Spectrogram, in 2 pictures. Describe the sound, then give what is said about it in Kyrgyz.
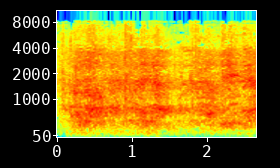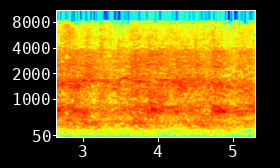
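A large crowd of activists shouts slogans at a funeral in Syria for people killed by security forces. The voices merge into a dense, continuous roar that swells and dips in uneven pulses. “Сириянын коопсуздук күчтөрүнүн колунан курман болгон 9 адамдын бейшембиде болгон таажасына 20 миң чамалуу адам чогулду. Активисттер Кудай, Сирия, эркиндик деп кыйкырып турушту.”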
